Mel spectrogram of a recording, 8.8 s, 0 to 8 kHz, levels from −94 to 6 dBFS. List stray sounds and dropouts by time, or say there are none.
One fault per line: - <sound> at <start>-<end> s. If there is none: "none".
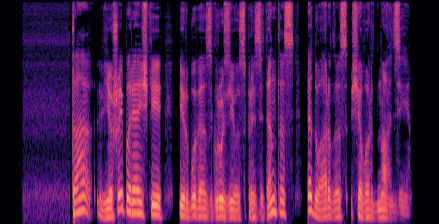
none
